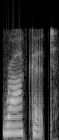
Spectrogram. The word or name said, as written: rocket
